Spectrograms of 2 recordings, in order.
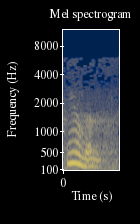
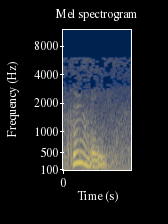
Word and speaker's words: Thummim: Some people pronounce them with an English pronunciation and say Urim and Thummim. But actually, they're Hebrew words, and they're Urim Thummim.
